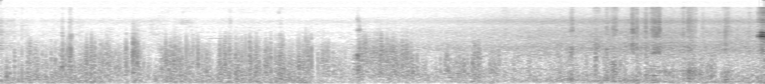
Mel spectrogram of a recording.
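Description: Wind buffets the microphone at a beach, a constant low rumble with faint wave wash beneath and no speech.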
